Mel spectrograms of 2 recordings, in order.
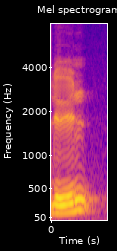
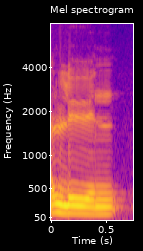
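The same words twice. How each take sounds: First: The word is said with the second tone. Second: The word is said with the fifth tone. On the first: "second tone" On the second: "which is fifth tone"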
